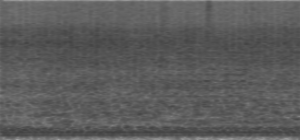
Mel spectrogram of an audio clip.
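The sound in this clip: A small propeller airplane engine at start-up makes a loud, steady, rumbling roar that fills the whole clip without breaks or voices.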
